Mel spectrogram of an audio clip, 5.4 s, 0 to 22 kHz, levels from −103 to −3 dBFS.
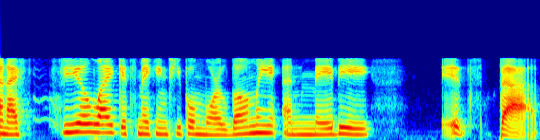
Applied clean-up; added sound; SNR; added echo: none; none; none; none.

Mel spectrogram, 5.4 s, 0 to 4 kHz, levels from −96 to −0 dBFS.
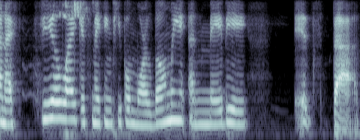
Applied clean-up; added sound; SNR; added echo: none; Bird vocalization, bird call, bird song; 11 dB; reverberation time 0.4 s.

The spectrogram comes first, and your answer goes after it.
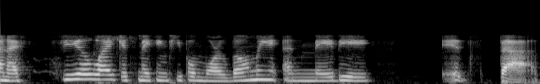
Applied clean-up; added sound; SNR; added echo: neural separator model SepFormer DNS4.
